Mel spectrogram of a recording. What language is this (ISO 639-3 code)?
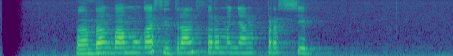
jav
